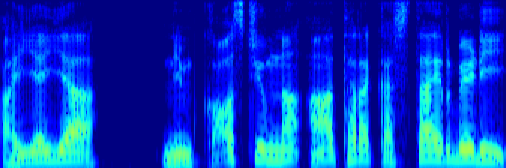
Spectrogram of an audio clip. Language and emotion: Kannada, disgusted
